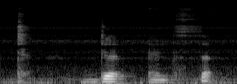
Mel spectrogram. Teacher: So this is the unvoiced, voiced and aspirated dental. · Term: dentals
